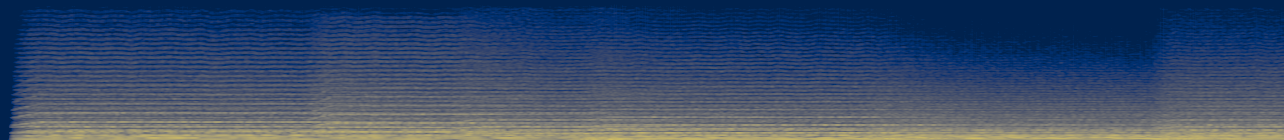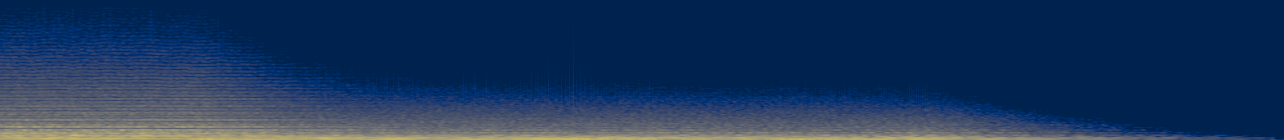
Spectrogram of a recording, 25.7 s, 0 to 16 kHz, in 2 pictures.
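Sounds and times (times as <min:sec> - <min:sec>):
fifth synth pad on a Roland Fantom XR: 0:00.2 - 0:23.7.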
